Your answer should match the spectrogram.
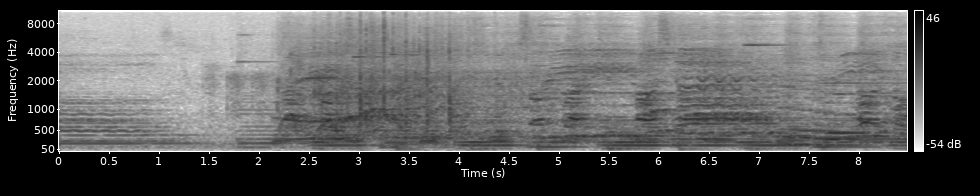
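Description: Young choir of stage-musical singers: a held chord fades out, and about two seconds in a louder sung passage starts, with moving voices over steady low notes.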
